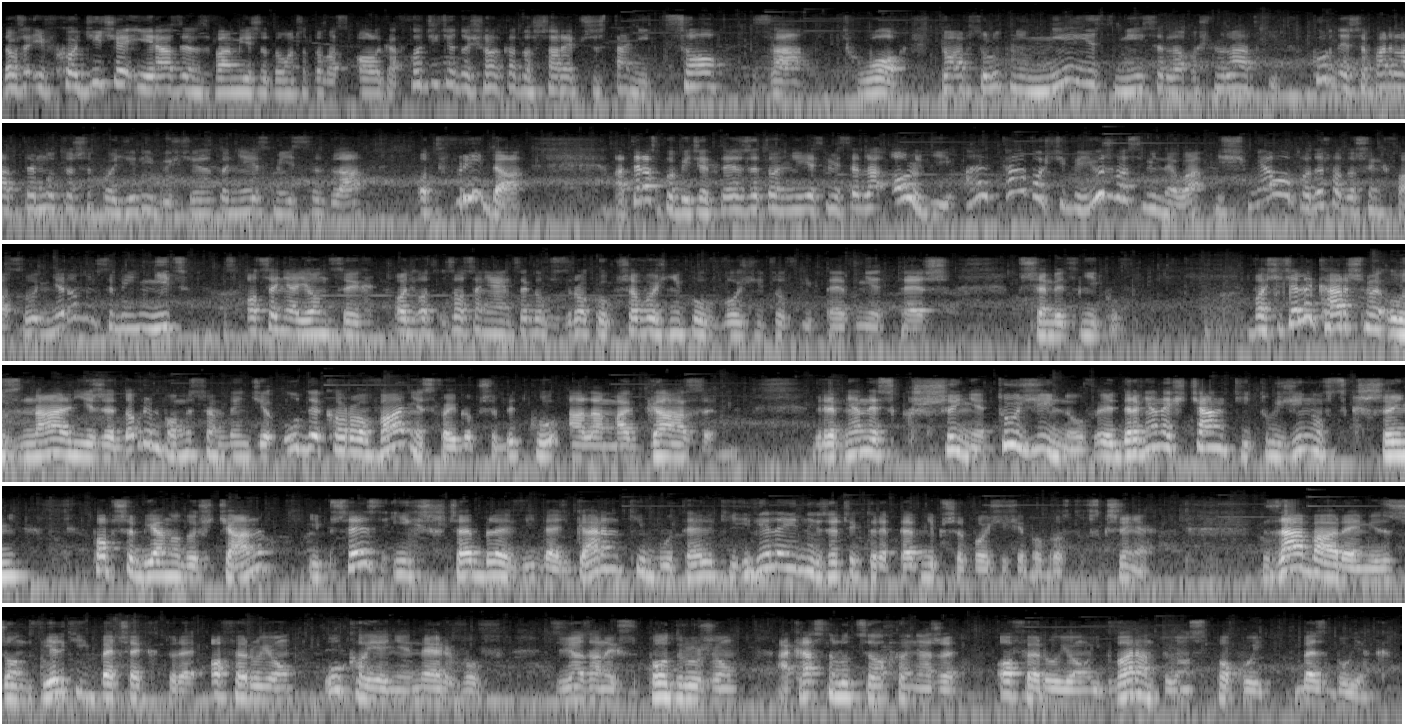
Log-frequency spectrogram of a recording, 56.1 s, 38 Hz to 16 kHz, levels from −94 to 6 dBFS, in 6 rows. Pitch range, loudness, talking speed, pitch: 130-180 Hz, -24 LUFS, 155 wpm, 155 Hz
